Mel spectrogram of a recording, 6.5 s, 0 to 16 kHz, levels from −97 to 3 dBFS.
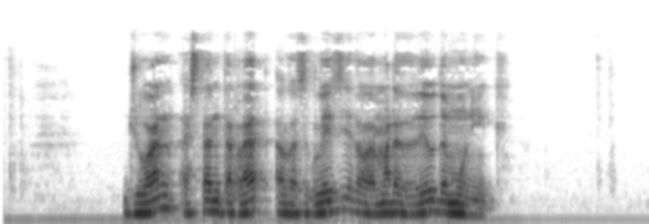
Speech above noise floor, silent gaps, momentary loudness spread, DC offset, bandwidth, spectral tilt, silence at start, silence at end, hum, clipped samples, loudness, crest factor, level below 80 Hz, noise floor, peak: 45 dB; none; 7 LU; under 0.1%; 9.6 kHz; -6 dB/octave; 1.25 s; 1.6 s; none; under 0.1%; -21 LUFS; 20 dB; -50 dBFS; -65 dBFS; -4 dBFS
